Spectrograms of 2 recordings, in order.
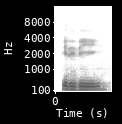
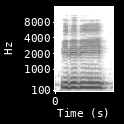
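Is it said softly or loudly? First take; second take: softly; loudly. First: It is said softly and lightly. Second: It is said more loudly.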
